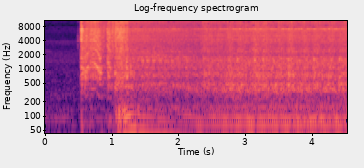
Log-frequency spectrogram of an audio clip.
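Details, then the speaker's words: K-Series engine just restarted after coolant tank replacement and refill, cold and warming up: quick clean crank and catch, then smooth steady idle with no misses or knocks; normal idle. "just let it warm up just let it warm up she hers absolutely purring"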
